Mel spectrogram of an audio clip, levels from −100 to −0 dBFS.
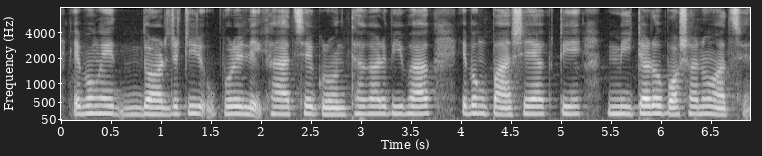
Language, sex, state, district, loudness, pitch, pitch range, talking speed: Bengali, female, West Bengal, Dakshin Dinajpur, -17 LUFS, 195 Hz, 185-200 Hz, 130 wpm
